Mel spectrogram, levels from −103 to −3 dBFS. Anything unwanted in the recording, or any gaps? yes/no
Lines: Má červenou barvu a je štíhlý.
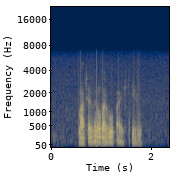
yes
